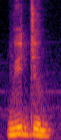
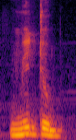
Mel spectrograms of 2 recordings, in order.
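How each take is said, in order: Both takes have the same delivery.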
